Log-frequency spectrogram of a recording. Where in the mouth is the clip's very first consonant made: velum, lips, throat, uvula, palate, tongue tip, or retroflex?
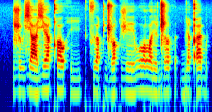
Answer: retroflex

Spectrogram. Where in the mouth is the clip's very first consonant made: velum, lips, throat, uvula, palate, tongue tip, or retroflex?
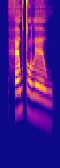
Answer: throat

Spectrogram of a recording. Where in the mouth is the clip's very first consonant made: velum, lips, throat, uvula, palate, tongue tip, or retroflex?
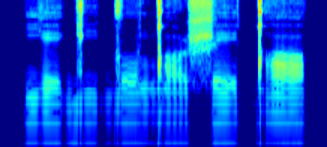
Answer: palate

